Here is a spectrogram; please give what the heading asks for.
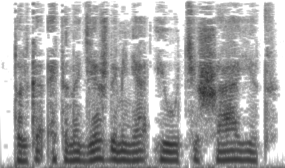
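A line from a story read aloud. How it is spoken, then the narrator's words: Whispered. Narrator (Russian): прошептала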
